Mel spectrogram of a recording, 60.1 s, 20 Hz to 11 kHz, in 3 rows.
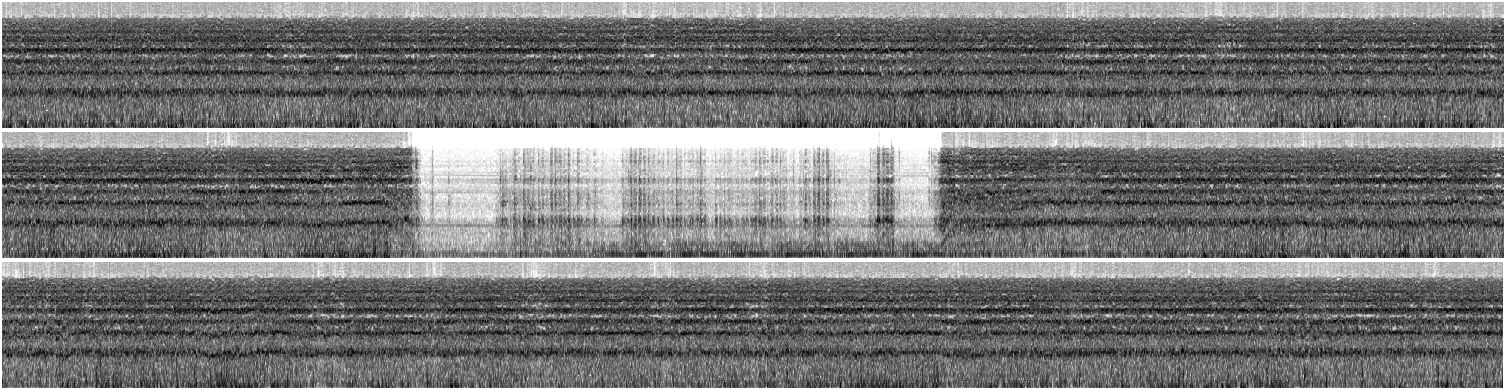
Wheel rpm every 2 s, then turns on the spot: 230, 230, 230, 230, 220, 230, 230, 230, 230, 230, 230, 220, 160, 10, 20, 20, 130, 230, 230, 220, 220, 220, 230, 230, 230, 230, 230, 230, 230, 230.
26-32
